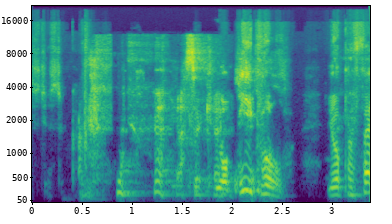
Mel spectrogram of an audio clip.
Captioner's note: laughs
